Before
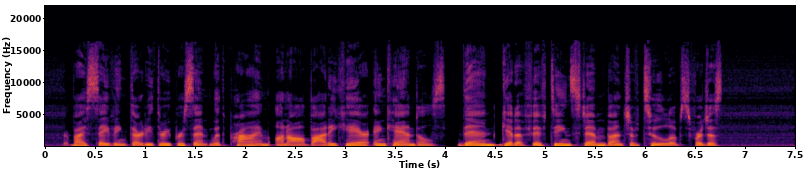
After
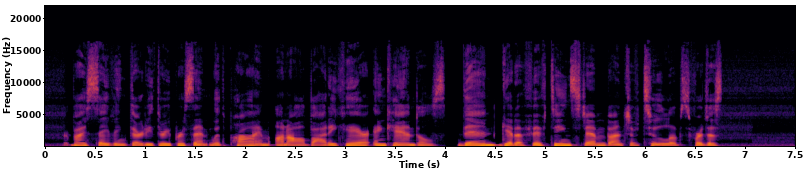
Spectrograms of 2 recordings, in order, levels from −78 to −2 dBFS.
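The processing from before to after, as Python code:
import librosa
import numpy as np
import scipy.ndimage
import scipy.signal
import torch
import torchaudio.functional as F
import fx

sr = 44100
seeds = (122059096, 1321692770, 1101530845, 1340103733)

y = fx.low_shelf(x, sr, hz=190.0, db=-9.5, at=(5.38, 6.18))
y = fx.filter_held_notch(y, sr, hz=2.4, low_hz=790.0, high_hz=7300.0)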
